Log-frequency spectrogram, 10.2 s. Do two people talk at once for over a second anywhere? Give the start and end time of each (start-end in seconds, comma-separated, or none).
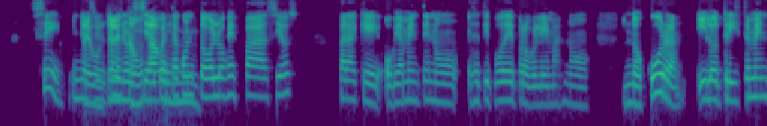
1.1-2.7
